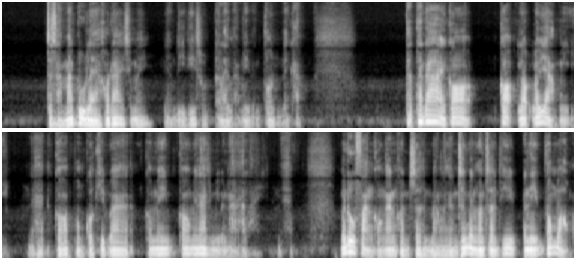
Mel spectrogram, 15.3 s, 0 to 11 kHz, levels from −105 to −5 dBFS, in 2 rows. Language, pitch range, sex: Thai, 75-115 Hz, male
